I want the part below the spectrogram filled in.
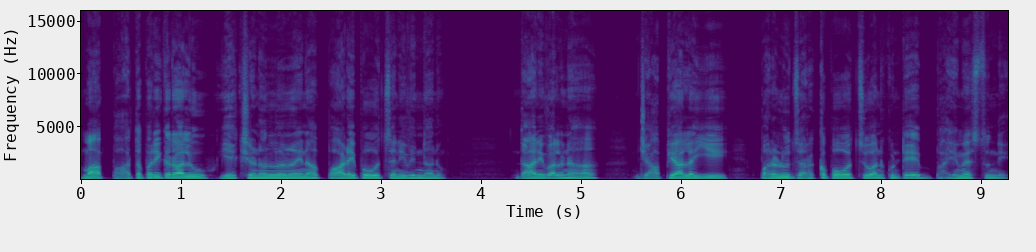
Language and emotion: Telugu, fearful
